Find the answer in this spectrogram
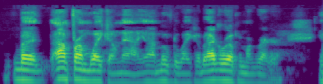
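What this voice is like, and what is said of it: Deep Southern US drawl. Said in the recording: “as you can tell with the southern draw in my accent ... you just have like the deepest southern draw I've ever heard ... it's country”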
